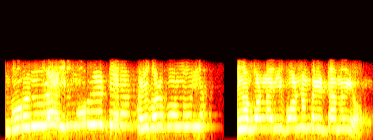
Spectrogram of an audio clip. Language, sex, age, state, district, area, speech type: Malayalam, male, 60+, Kerala, Kollam, rural, conversation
